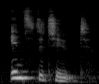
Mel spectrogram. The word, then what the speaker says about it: institute: Notice that that final t is unaspirated.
